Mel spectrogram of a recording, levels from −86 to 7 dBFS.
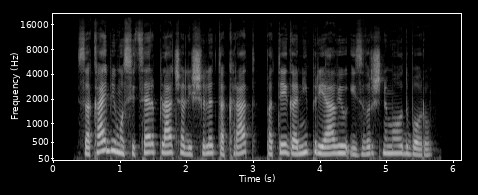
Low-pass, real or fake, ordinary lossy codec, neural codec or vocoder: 19.8 kHz; real; none; none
